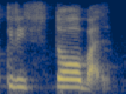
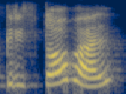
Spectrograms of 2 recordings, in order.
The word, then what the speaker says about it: Cristóbal: es grave muy bien porque tiene la sílaba tónica en la penúltima sílaba es todo entonces la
